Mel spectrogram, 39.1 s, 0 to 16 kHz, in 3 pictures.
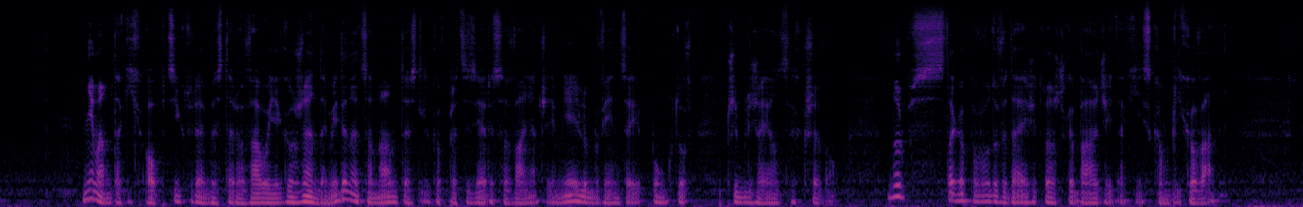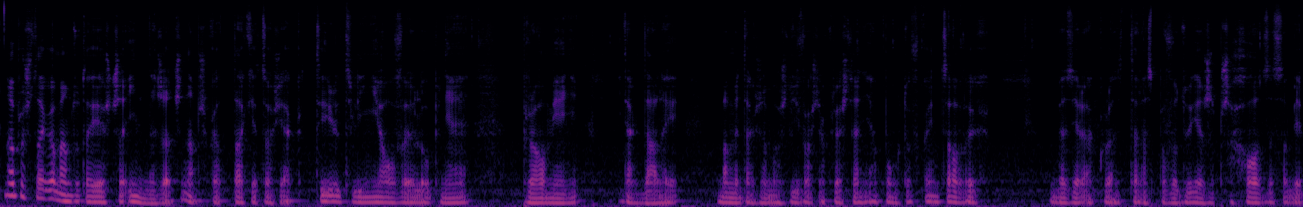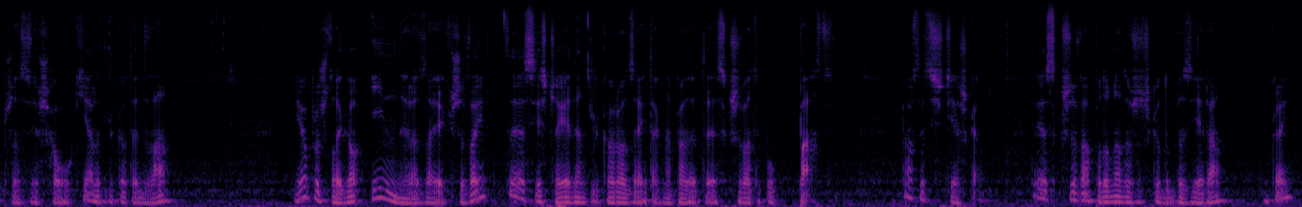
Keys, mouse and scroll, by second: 4.4-6.3 drag, 9.8-11.8 right drag, 10.2-14.9 middle drag, 10.9 Tab, 16.2-19.6 drag, 21.5-25.0 drag, 24.4-26.2 middle drag, 26.4-29.8 right drag, 28.5 Tab, 29.1-32.0 middle drag, 31.4 shift+a, 35.1-37.6 middle drag, 36.6 Tab, 37.4-39.0 right drag, 38.0 g.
